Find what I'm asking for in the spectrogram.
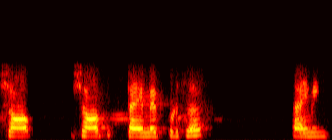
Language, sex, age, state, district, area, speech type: Telugu, female, 18-30, Telangana, Yadadri Bhuvanagiri, urban, conversation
